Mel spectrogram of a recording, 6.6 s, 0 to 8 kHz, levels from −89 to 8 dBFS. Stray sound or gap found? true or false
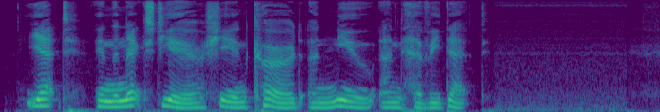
false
